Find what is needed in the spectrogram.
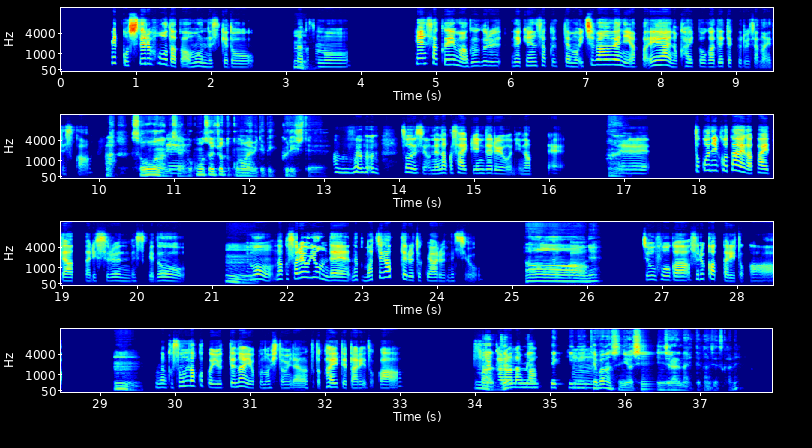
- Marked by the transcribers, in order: chuckle; other background noise
- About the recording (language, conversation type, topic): Japanese, podcast, 普段、どのような場面でAIツールを使っていますか？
